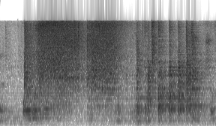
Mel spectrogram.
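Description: Jaw-crushed rock fragments poured from a metal tray into the steel hopper of a toothed gyratory crusher: a loud rushing rattle for about two seconds, then many scattered clicks as the last pieces drop in.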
